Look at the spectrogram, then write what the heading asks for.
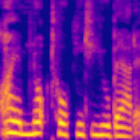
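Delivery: mock sharp, sudden, cutting snap. Speaker recalls how he snapped when a friend asked what was wrong: retelling a sharp, loud snap. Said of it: "he said it so sharply, so loud".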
